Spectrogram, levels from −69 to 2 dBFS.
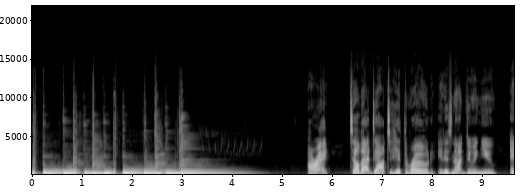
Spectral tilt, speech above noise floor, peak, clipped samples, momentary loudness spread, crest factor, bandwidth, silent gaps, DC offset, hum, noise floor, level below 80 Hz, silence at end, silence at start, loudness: -5.5 dB/octave; 39 dB; -2 dBFS; under 0.1%; 11 LU; 14 dB; 13.5 kHz; none; under 0.1%; none; -57 dBFS; -44 dBFS; 0 s; 0 s; -17 LUFS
